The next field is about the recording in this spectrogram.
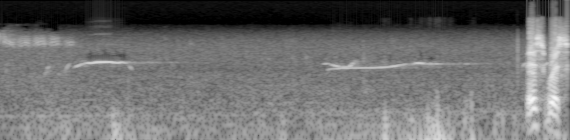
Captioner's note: strangers whistling erratically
